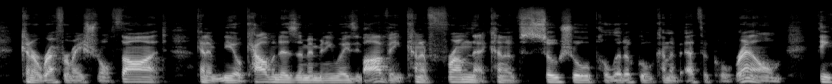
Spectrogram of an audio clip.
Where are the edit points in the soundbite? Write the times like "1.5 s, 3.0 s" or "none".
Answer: 3.6 s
